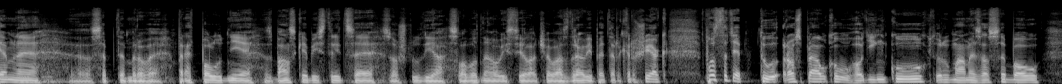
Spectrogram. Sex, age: male, 40-59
